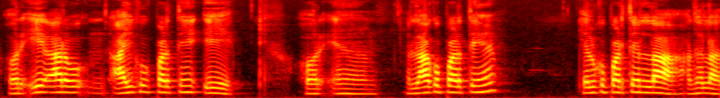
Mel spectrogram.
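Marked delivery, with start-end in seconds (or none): none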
